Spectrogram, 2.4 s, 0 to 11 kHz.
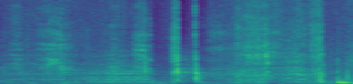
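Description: A thin strip cut from 3/4 inch wood slides in a groove during ladder building, a close, dry rubbing scrape with a couple of short knocks partway through.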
